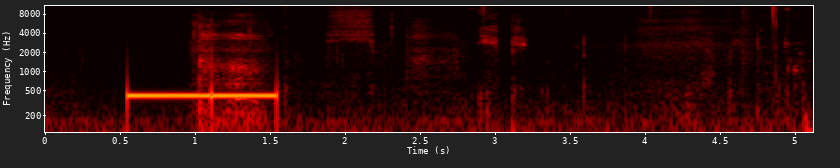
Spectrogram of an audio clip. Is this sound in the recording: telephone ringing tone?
yes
